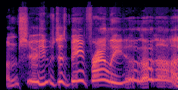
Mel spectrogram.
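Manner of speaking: very high, squeaky pleading voice; high-pitched imitation of a pleading woman. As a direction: plead in a high mock falsetto. Acted quote of woman pleading.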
